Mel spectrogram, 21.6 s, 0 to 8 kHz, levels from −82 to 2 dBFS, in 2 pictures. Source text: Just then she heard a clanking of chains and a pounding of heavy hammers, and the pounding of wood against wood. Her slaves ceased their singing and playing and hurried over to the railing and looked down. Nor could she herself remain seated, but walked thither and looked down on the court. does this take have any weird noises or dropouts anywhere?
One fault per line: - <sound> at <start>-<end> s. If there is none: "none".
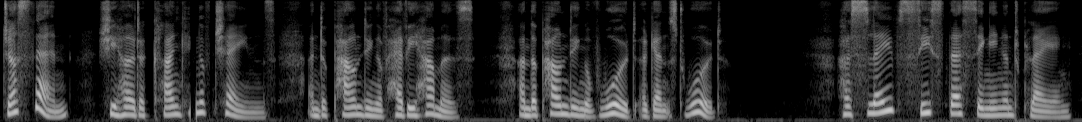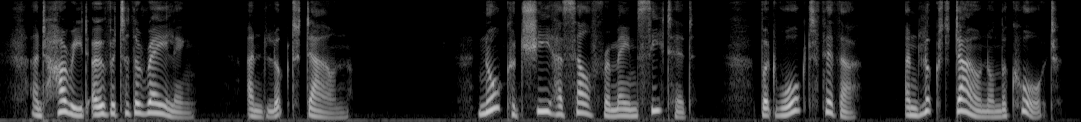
- dropout at 1.9-2.0 s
